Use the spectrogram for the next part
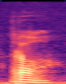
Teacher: Ro itu ada di termasuk dalam ujung lidah, tapi agak ke belakang dan dia bergetar. Huruf ro ini getarnya cukup 2 kali saja sebenarnya. Ro. Jadi lidahnya bergetar ro.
